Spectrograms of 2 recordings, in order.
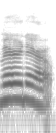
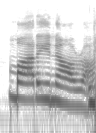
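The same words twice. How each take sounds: First: Said in the usual way. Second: "marinara" with British ah, ma-ree-NAH-ra; British pronunciation. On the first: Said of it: "There, I said it". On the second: Shown as a demonstration. Streamer offering both versions, "marinara" British-style as ma-ree-NAH-ra. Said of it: "The British one sounds so posh".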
